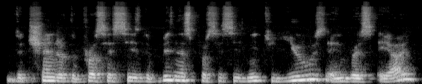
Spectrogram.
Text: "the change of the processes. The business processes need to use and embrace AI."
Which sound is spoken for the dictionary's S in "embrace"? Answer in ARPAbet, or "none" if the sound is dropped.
none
